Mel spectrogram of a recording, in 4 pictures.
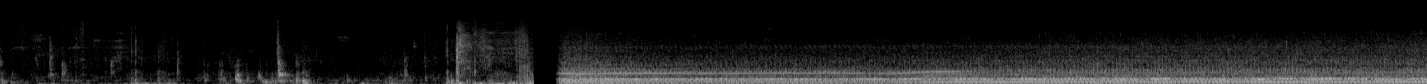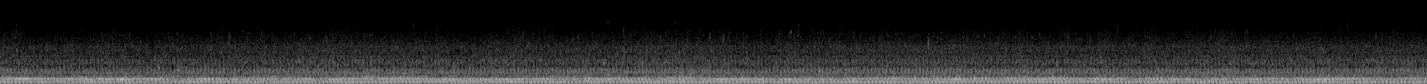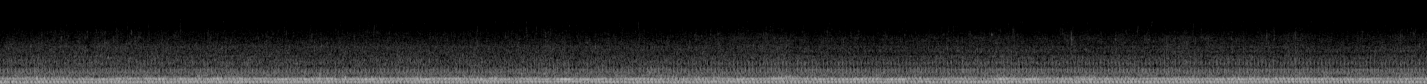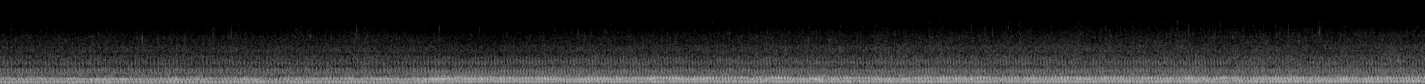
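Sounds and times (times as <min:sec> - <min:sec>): outboard motor humming: 0:00.0 - 0:57.0.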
